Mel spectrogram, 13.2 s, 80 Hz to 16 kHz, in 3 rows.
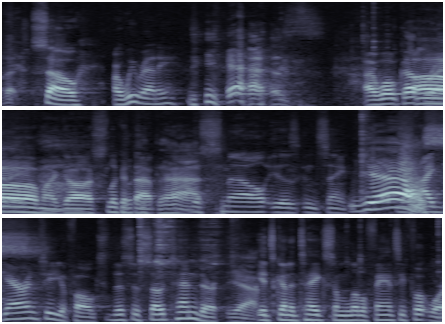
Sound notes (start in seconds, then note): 2.0 laugh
